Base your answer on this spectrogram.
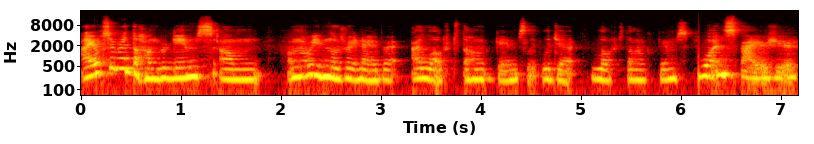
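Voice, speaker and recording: Amid noticeable background noise, a woman talks at a very fast pace with hardly any pauses. Her pitch is fairly high, with ordinary variation. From Scotland. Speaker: YouTuber and singer. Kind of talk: casual Q&A to camera. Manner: chatty, many fillers.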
